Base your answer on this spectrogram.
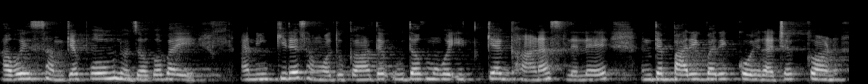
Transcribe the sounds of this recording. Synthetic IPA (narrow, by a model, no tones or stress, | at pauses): aʋəjsamkɛ̃poŋɡnɔd͡zɔɡɔbai | anikit̪ɛ̃sãŋɡət̪ũkãt̪ɛʔud̪əkmɔɡɔʔit̪kɛ̃ɡʱaɽəsleleanit̪ɛ̃baɾik̚baɾikːojɾat͡ɕɛkəɳ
